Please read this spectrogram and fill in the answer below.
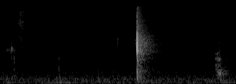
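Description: A single sharp click about one and a half seconds in, after a few faint ticks.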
